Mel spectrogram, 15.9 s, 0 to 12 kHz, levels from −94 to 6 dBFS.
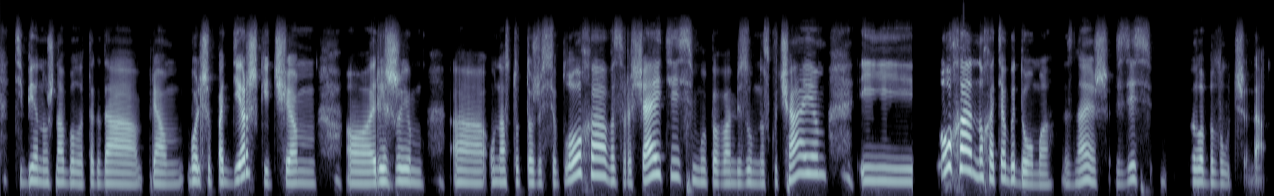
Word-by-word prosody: тебе 185 +3 -3
нужна 170 0 -4
была 155 -2 -7
тогда 155 -1 -1
прям 150 0 -4
больше 185 0 +1
поддержки, 170 - +3
чем, 160 0 0 0.4
а, 160 -1 0
режим, 180 -2 +2 0.4
э, 165 -1 -2
"у 175 - -11
нас 170 -1 -3
тут 175 - -11
тоже 165 -1 -4
всё 160 0 -8
плохо, 260 - +3
возвращайтесь, 215 - +2
мы 175 -2 -9
по 165 +1 -5
вам 160 0 -6
безумно 160 -1 -9
скучаем" 275 - 0 0.4
и 185 -2 -5 0.3
"плохо, 365 -6 +9
но 240 -4 -1
хотя 215 0 -1
бы 205 +1 -2
дома". 145 -2 -5
Знаешь, 170 +4 -3
здесь 185 +7 -8 0.5
было 175 -1 -2
бы 165 +1 -10
лучше, 155 -2 -9
да. - - -7
170 Hz, 130 wpm, -24 LUFS, 160-195 Hz, 0.5 s, плохо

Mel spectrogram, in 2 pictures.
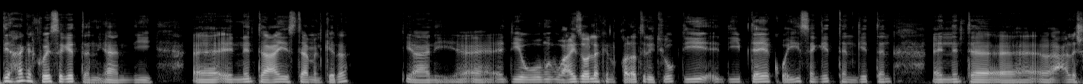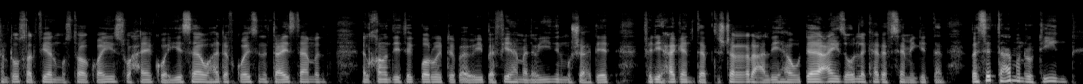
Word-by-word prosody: دي 155 -1 +4
حاجة 160 +3 +4
كويسة 135 -1 +5
جدًا 135 -5 +3
يعني 100 -1 -3 0.4
آآ 105 0 +2
إن 110 +1 -3
أنت 130 -2 -1
عايز 115 +2 +5
تعمل 110 -3 0
كده 120 +10 -3 0.5
يعني 100 +2 -2
آآ 105 +1 -3
دي 115 0 -2
و 110 - +1 0.3
وعايز 125 +3 +4
أقول 125 +2 +7
لك 135 +1 +2
إن 120 - -5
قناة 115 +1 +1
الYouTube 125 +3 -3
دي 125 0 -1
دي 115 0 -8
بداية 130 0 +3
كويسة 125 +1 -2
جدًا، 130 0 -6
جدًا 115 +3 -6 0.4
إن 110 +1 -1
أنت 120 -1 -3 0.8
علشان 110 +1 -2
توصل 120 -2 -1
فيها 115 +3 0
لمستوى 105 0 -3
كويس 120 +3 -2
وحياة 110 0 -1
كويسة 110 +4 +1
وهدف 115 +1 -1
كويس 115 0 -1
إن - - -7
أنت 110 - -2
عايز 110 +1 +3
تعمل 115 -1 -2 0.4
القناة 115 - 0
دي 115 0 -2
تكبر 115 +1 0
وتبقى 110 -3 -2
يبقى 110 - -2
فيها 120 -2 -1
ملايين 105 +2 -5
المشاهدات 105 0 -1 0.2
فدي 115 -1 0
حاجة 120 +1 +4
أنت 110 -1 -2
بتشتغل 115 +3 +1
عليها 110 +2 -1
وده 120 +3 +6
عايز 130 -2 +2
أقول 115 +2 -1
لك 115 -1 -2
هدف 115 -1 -1
سامي 105 -4 0
جدًا، 105 +2 -8 0.3
بس 130 +9 +6
أنت 190 - +3
عامل 165 -6 +1
روتين 130 +1 -4
115 Hz, 185 wpm, -26 LUFS, 105-120 Hz, 0.8 s, أقول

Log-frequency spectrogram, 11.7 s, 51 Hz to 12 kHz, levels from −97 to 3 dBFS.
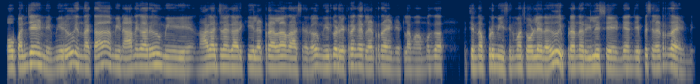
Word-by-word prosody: ఓ - - +3
పని 155 +1 +3
జెయండి. 180 -8 +4
మీరు 150 +3 0
ఇందాక 150 -2 -2 0.3
మీ 155 - -2
నాన్నగారు 165 +4 +1 0.2
మీ 150 - -3 0.5
'నాగార్జున' 160 +2 +1
గారికి 150 0 0
లెటర్ 140 +3 0
ఎలా 155 +1 +4
రాసారో 140 0 -3
మీరు 155 0 -2
గూడా 165 -2 +4
'విక్రమ్' 170 +3 -1
గారికి 160 -3 0
లెటర్ 150 +2 -3
రాయండి. 140 -2 -1
ఇట్లా 135 0 -7
మా - - -8
అమ్మ 145 +3 -11
గా 150 - +1 0.5
చిన్నప్పుడు 155 +1 +1
మీ 150 - +1
సినిమా 150 +1 -1
చూడలేదు. 150 +3 +4
ఇప్పుడన్నా 155 -1 0
రిలీజ్ 155 +1 +2
చేయండి 145 0 -1
అని 145 - -11
జెప్పేసి 155 +2 -4
లెటర్ 170 +2 -4
రాయండి. 115 -5 0
150 Hz, 175 wpm, -28 LUFS, 145-160 Hz, 0.5 s, జెయండి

